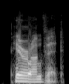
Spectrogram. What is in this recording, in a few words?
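"pyruvate", American English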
